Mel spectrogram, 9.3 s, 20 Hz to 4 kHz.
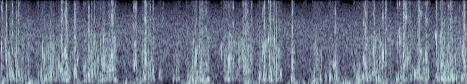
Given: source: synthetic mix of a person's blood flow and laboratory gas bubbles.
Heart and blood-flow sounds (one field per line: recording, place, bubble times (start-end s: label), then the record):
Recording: Doppler ultrasound of blood flow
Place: precordium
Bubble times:
0.00-0.65 s: bubbles
0.71-1.59 s: bubbles
1.64-2.36 s: bubbles
2.62-3.10 s: bubbles
3.15-3.28 s: bubbles
3.44-3.63 s: bubbles
3.72-4.21 s: bubbles
4.38-5.06 s: bubbles
5.13-5.66 s: bubbles
5.78-5.92 s: bubbles
6.05-6.13 s: bubbles
6.16-6.82 s: bubbles
7.04-8.60 s: bubbles
8.69-9.35 s: bubbles
From the record:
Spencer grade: 4 (maximum detectable bubble signal sounding continuously throughout systole and diastole of every cardiac period, and overriding the amplitude of the normal cardiac signals)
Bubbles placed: anywhere in the cardiac cycle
